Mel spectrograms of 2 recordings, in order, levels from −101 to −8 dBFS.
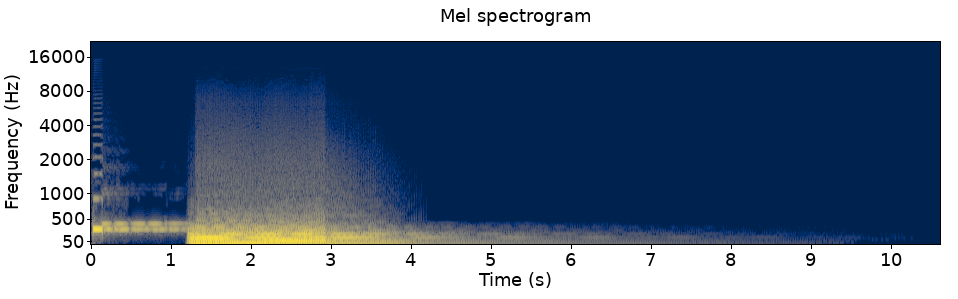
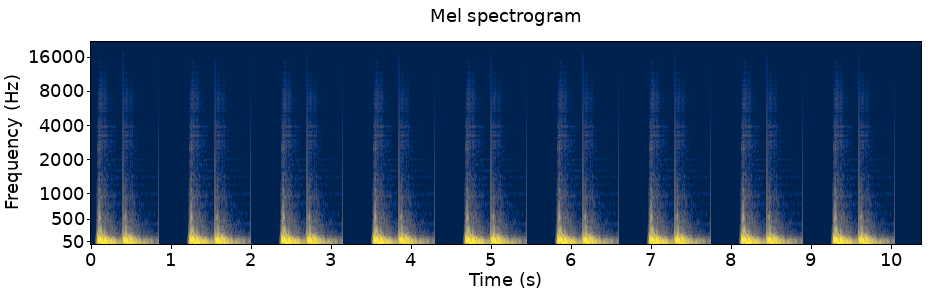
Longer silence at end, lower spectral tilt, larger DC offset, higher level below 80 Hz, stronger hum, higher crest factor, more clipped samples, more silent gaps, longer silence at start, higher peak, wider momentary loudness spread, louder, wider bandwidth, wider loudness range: first, 6.75 s vs 0.5 s; about the same, -12.5 dB/octave vs -13.5 dB/octave; neither; second, -24 dBFS vs -16 dBFS; neither; about the same, 16 dB vs 14 dB; neither; second, none vs 0.84-1.19 s, 1.99-2.34 s, 3.14-3.49 s, 4.29-4.64 s, 5.44-5.79 s, 6.59-6.94 s, 7.74-8.09 s, 8.89-9.24 s; about the same, 0 s vs 0.05 s; second, -6 dBFS vs 0 dBFS; first, 21 LU vs 16 LU; about the same, -19 LUFS vs -17 LUFS; first, 2.3 kHz vs 0.8 kHz; first, 17 LU vs 2 LU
